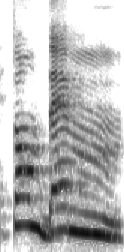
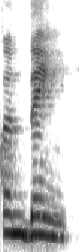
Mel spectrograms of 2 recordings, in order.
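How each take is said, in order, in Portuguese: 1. Termina com um som de M bem fechado. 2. Termina em vogal nasal, sem M. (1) "E eu formo a letra M no final" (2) "Eu não posso fazer, como em português, um som anasalado simplesmente. Eu não posso falar tandem"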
